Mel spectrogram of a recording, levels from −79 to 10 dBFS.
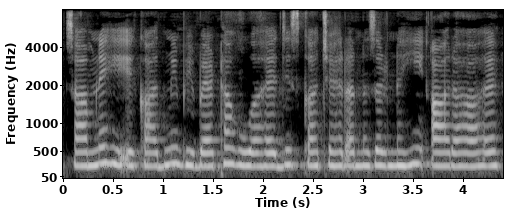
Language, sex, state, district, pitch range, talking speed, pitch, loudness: Hindi, female, Uttar Pradesh, Shamli, 240-255 Hz, 205 wpm, 245 Hz, -14 LUFS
